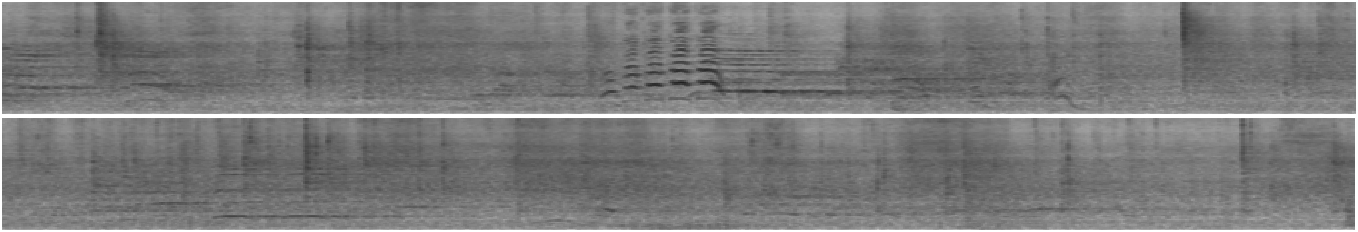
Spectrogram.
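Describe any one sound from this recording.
Hockey sticks clack sharply against a puck now and then.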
